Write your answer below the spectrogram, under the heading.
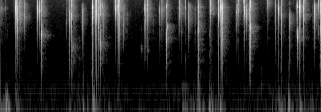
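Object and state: Beeswax honeycomb scratched with nails.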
